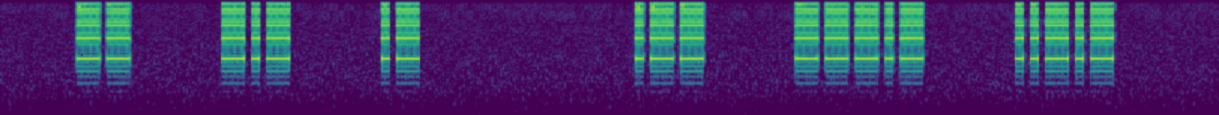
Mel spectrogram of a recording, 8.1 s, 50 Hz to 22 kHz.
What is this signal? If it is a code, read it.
Morse code (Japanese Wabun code), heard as a high beeper, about 24 wpm, spaced as for 11 wpm, 3300 Hz. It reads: ヨワイ ヤスミ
